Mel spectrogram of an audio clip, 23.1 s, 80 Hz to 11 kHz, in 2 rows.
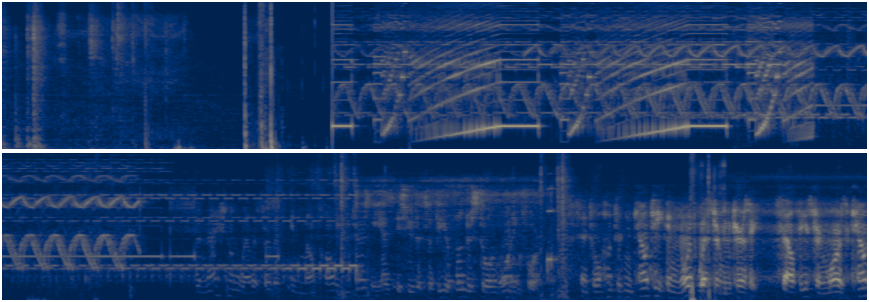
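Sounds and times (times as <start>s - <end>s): yelping siren: 4.4s - 18.4s
wailing emergency sirens: 4.4s - 18.5s
steady siren tone: 4.4s - 18.6s.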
